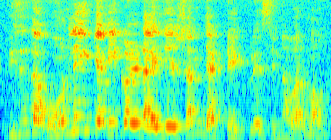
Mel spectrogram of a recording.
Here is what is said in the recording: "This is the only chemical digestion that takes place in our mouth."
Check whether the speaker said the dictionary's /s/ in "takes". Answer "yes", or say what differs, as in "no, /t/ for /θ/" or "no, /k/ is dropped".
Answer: no, /s/ is dropped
